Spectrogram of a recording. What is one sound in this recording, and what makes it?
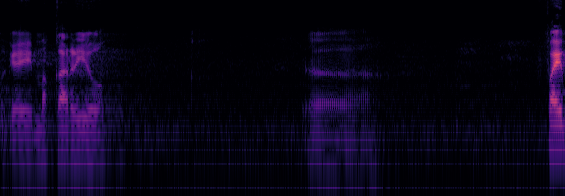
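A man speaks slowly into a microphone, his words heard through loudspeakers with pauses between phrases.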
